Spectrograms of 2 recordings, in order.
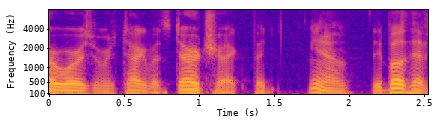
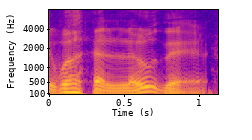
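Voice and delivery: slow, low, smooth ladies'-man purr; Billy D impression; 3 semitones lower, slower than usual. Lando greeting someone with slow, smooth Billy D charm. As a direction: drawl it out like a suave charmer. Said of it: "I can't wait for him to say".

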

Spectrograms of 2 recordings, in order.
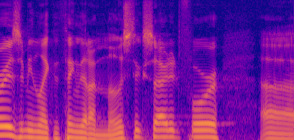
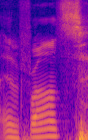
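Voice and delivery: put-on French accent; 4 dB quieter than usual. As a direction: fake French nasal accent. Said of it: "Wait, that's not French".

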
